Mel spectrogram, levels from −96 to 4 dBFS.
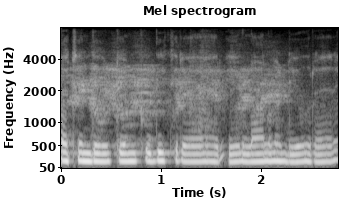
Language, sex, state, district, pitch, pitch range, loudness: Rajasthani, female, Rajasthan, Churu, 170 Hz, 165-175 Hz, -13 LUFS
